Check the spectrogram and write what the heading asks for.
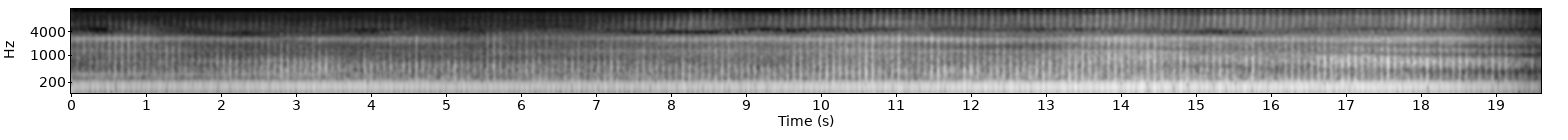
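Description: Helicopter rotor chatter, a rapid, steady thudding with a low engine drone, growing louder over about twenty seconds as the aircraft approaches to pass overhead above an open stretch of road, with no voices.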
